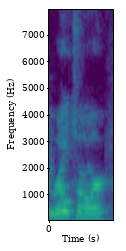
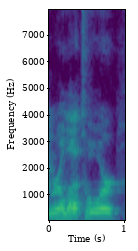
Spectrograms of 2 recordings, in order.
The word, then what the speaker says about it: realtor: pro that is the proper uh way to pronounce it a realtor not a real Love Tour uh again getting into the details but but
